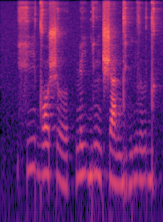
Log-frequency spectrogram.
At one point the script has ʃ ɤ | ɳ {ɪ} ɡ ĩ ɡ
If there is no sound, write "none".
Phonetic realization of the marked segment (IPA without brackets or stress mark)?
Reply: i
